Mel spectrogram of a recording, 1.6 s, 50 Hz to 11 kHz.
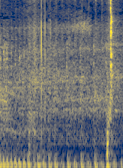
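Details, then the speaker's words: TVS Ntorq BS6 scooter after repair of a tak-tak engine knock traced to the magnet side: short burst of even low putter with no tapping on top; normal running, now smooth like new. "देखिए अभी देखिए कितना smoothly sound है कुछ भी problem नहीं है अभी गाड़ी में कुछ भी प्रॉब्लम नहीं"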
